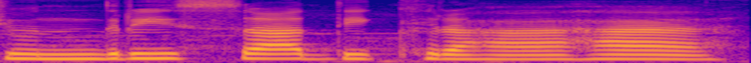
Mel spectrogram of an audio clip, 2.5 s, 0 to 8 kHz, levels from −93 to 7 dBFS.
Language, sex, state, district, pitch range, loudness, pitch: Hindi, female, Jharkhand, Palamu, 200-225 Hz, -15 LUFS, 215 Hz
